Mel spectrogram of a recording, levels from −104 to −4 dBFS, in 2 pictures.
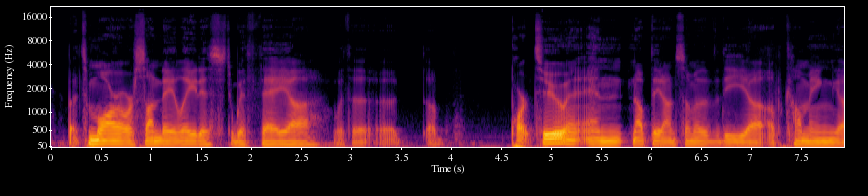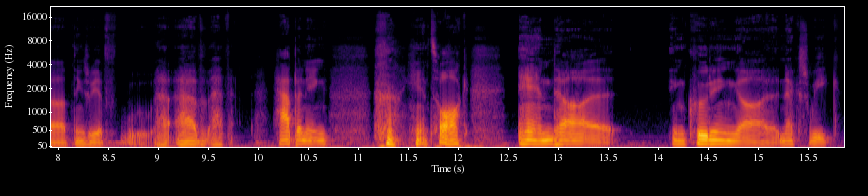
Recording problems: muffled; very; fading above 1 kHz

